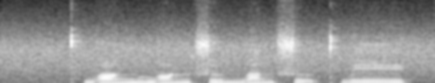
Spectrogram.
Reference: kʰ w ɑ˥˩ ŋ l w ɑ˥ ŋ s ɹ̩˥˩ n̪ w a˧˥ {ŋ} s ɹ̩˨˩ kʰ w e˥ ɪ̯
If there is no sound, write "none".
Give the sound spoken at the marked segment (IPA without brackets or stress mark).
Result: n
